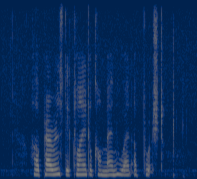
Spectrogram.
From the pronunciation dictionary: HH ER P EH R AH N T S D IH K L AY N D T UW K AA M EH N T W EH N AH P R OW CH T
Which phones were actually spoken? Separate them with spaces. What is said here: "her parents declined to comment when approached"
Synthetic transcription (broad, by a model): HH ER P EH R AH N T S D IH K L AY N T UW K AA M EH N W EH N AH P R OW CH T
